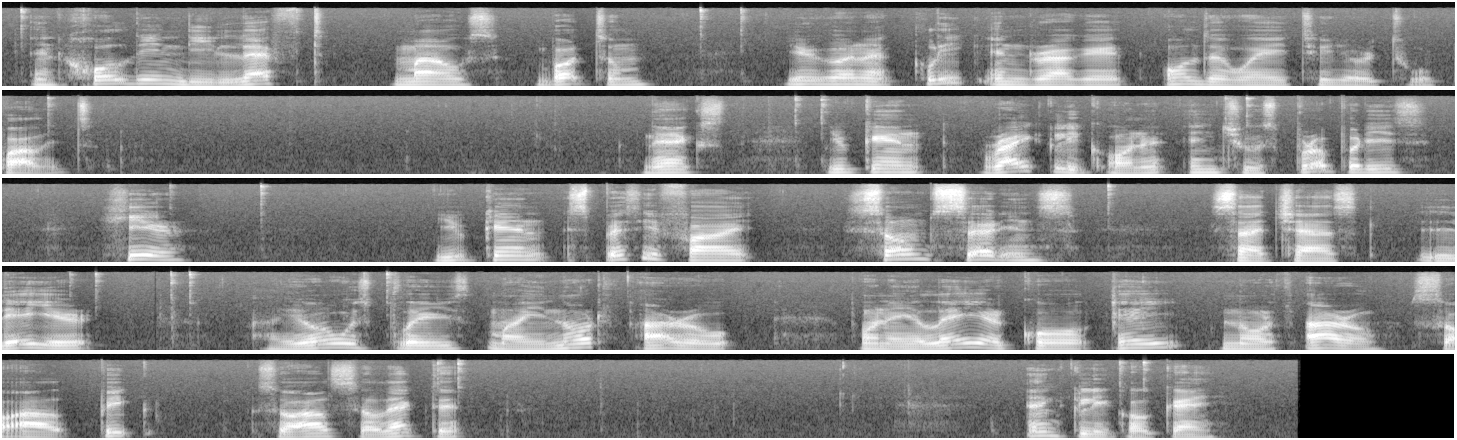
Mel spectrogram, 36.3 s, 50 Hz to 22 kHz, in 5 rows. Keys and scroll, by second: 27.3 a, 35.4 ctrl+z.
